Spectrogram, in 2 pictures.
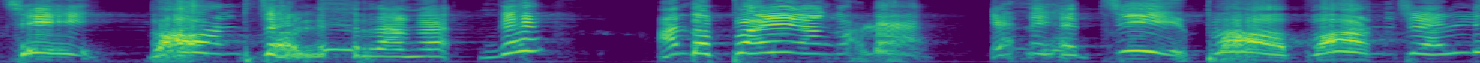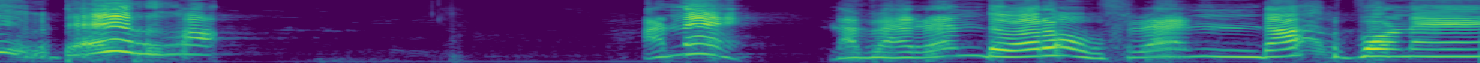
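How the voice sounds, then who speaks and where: A cartoonish character voice sits at an extremely high pitch. It moves at a fairly slow pace. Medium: puppet. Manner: sorrowful, pleading.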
